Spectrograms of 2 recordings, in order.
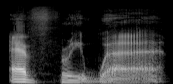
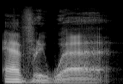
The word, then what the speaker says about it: everywhere: Notice that he doesn't say everywhere. He doesn't pronounce that a sound at the end. Okay, because of Luke's um accent, Southern Standard British pronunciation. Okay, he's got a southern standard British pronunciation. So he doesn't pronounce the o sound at the end of a word except in some cases.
